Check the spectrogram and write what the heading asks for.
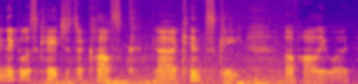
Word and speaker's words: Kinski: Yeah, Klaus Kinski.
